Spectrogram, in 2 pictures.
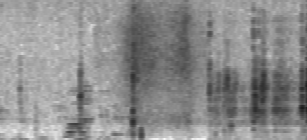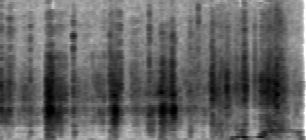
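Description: Hikers' footsteps crunching on a sandy gravel trail, starting about two seconds in and growing louder, with a brief voice near the end.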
